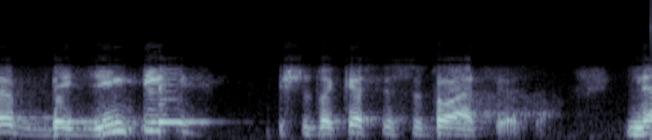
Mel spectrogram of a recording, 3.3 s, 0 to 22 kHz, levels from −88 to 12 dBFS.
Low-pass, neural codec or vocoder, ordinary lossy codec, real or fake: 7.2 kHz; none; AAC, 64 kbps; real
